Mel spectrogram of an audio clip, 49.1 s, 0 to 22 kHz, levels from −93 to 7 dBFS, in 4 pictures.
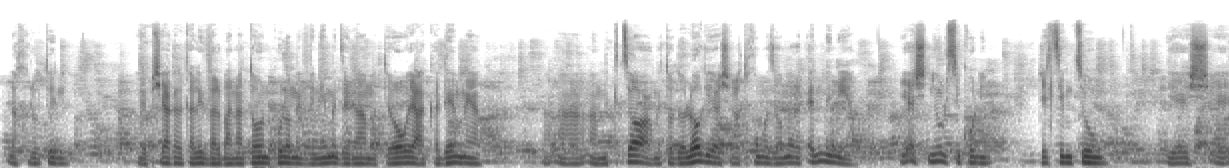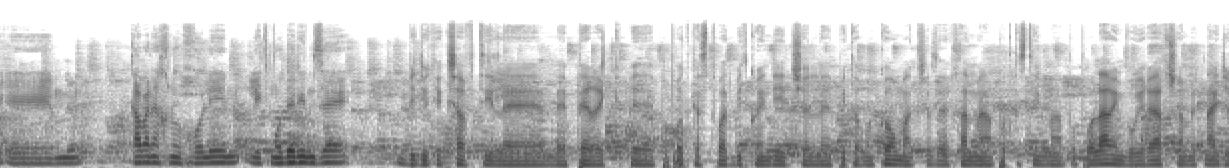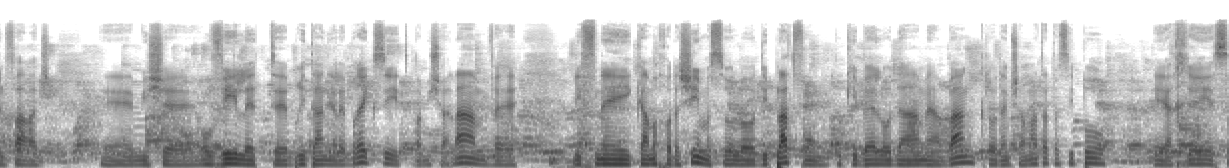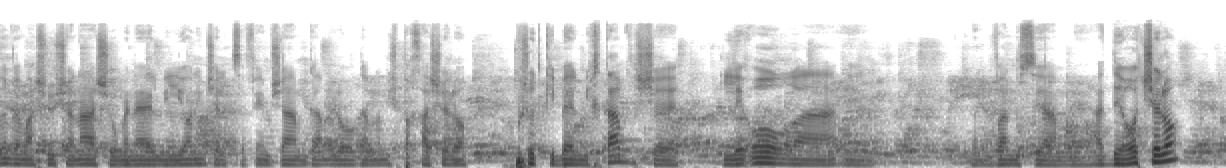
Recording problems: background chatter; loud; throughout; 3 voices, 10 dB below the speech

